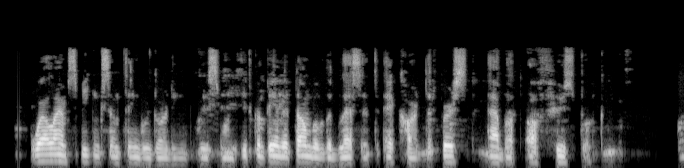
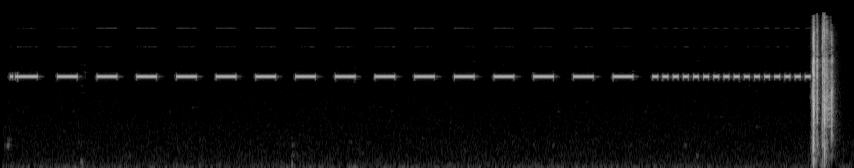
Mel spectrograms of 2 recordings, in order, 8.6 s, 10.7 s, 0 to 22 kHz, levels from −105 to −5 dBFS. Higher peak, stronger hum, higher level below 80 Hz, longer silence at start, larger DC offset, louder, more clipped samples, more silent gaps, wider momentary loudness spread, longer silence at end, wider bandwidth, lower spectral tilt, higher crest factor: about the same, -4 dBFS vs -2 dBFS; neither; first, -62 dBFS vs -78 dBFS; first, 0.4 s vs 0.1 s; neither; first, -23 LUFS vs -37 LUFS; neither; first, 8.15-8.46 s vs none; first, 14 LU vs 3 LU; second, 0 s vs 0.25 s; second, 8 kHz vs 12 kHz; first, -5 dB/octave vs 2 dB/octave; second, 20 dB vs 38 dB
